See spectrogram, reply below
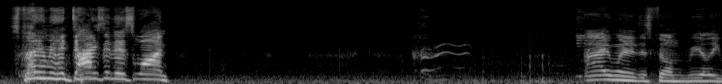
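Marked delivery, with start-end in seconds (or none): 0.1-1.7 high, loud fake-alarm blurt; mock spoiler shout. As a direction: yell the spoiler like a prank.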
